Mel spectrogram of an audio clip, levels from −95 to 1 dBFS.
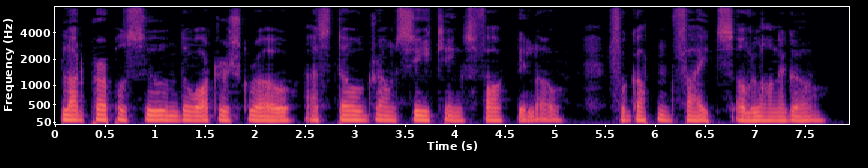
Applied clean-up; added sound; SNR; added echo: neural mask model DeepFilterNet 3.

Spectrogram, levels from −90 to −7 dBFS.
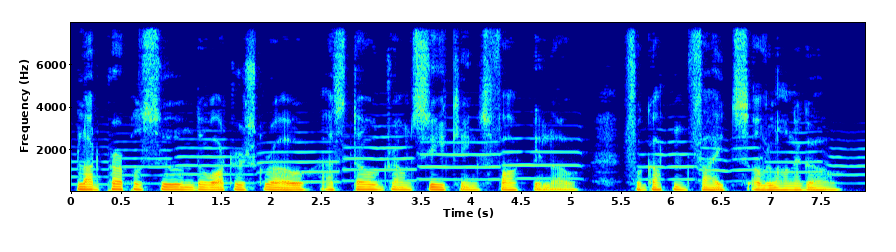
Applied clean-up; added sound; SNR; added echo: none; Trumpet; 19 dB; none.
